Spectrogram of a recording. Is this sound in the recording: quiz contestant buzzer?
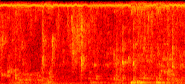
no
